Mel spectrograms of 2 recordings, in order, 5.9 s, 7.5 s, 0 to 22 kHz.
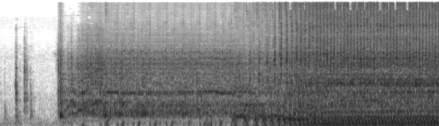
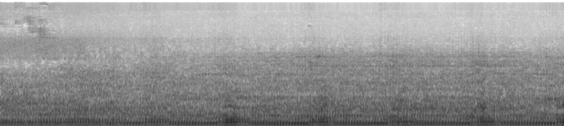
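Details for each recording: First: Husqvarna YTH24V48 twin-cylinder riding mower with a no-start, choked: it catches and runs rough with a lumpy beat about four per second. One spark plug is missing from its hole, and a cracked vacuum hose to the fuel pump is suspected. Running on one cylinder. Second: Husqvarna YTH24V48 twin-cylinder riding mower with a no-start history, running on a temporary fuel line to test the fuel pump, started on choke: a steady, low putter with a gentle pulse about once a second, running normally.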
